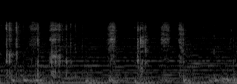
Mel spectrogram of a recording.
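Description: Scissors snipping through thin cereal-box cardboard in a rapid series of short, crisp cuts, with faint background music.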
